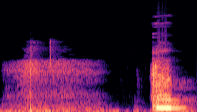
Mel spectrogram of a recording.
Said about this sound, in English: Can you hear me? It's probably going to pick up my fat breathing.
